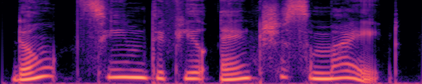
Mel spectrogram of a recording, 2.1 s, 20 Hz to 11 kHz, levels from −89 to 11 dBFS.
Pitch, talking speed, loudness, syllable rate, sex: 255 Hz, 200 wpm, -17 LUFS, 4.3 syllables/s, female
